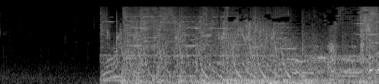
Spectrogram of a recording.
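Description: A blaster fires loud sharp bursts.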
